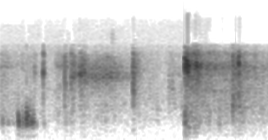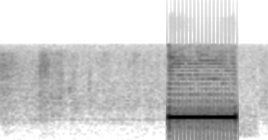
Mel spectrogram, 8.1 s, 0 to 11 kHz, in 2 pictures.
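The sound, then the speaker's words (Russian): A telephone ringback tone sounds as a call is placed: one steady, loud, buzzing tone lasting about a second, after a few faint, scattered clicks and rustles. “Конечно, 2 секунды, сейчас набираю его.”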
